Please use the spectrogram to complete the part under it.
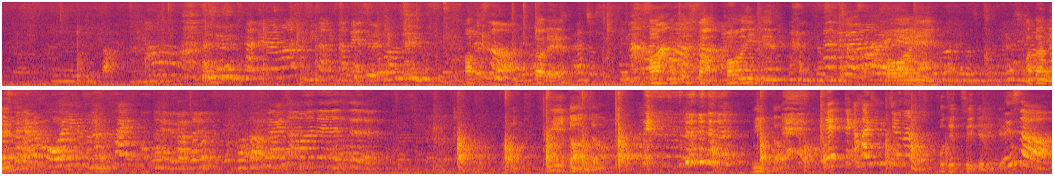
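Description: A young man talks close by, at an even pace.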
